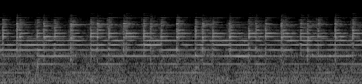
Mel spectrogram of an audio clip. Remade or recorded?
recorded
